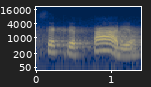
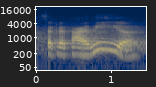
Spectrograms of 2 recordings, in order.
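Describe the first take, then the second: First: Secretária slowly, TÁ loud and long; stress on TÁ. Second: Secretaria slowly, with RI stressed. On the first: Teacher points out the tonic syllable, TÁ stressed. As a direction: draw out and punch the TÁ in secretária. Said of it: "a sílaba tônica vai ser o tá". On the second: Teacher turns to the second word, RI stressed. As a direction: draw out the word, landing on RI in secretaria. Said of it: "na sílaba ri". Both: Shown as a demonstration.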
